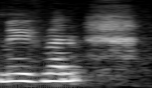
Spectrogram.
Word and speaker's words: MVMT: my channel today's video is a collaboration with movement watches they are it spell MV MT but it's pronounced movement they have created their company on the belief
